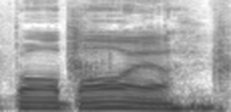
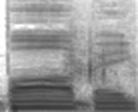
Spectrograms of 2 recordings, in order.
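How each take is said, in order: First: It is said with three syllables, ending in 'baya'. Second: It is said with two syllables, ending in 'bee'. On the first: The speaker calls it wrong. "Barbaya. Love that. Barbaya's a new one" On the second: The speaker calls it right. "Not Barbie"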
